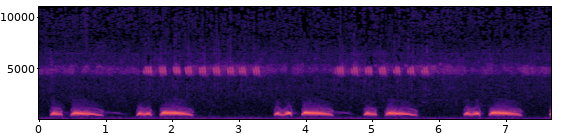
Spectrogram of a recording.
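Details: Spotted dove lure singing in 'thổ dế' style with stuttered 'dập' notes and 'mai rừng' tone: repeated groups of a short hiccuping coo followed by a drawn-out descending coo, about four groups, with a faint continuous high buzzing tone behind.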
